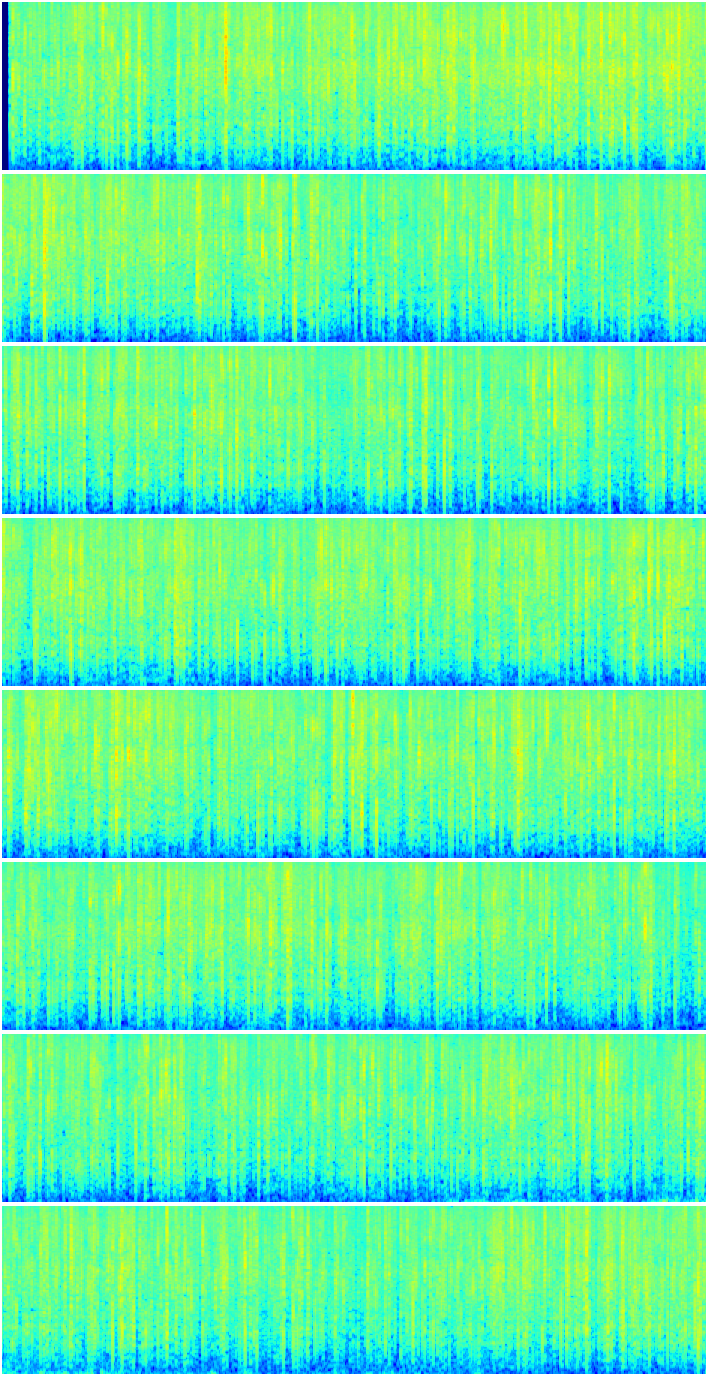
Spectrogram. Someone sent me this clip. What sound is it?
Rain is falling on an umbrella.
